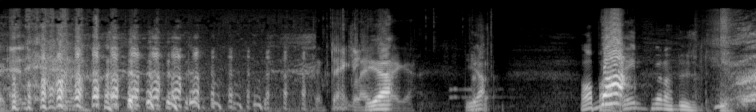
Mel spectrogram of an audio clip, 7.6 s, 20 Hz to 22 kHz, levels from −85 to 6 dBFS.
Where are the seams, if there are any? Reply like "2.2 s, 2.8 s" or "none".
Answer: 3.1 s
